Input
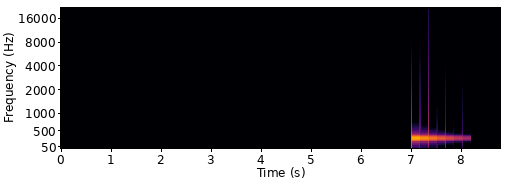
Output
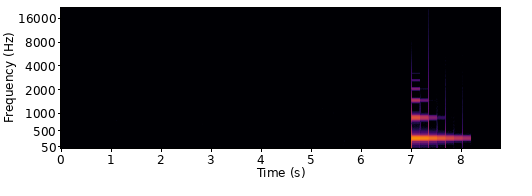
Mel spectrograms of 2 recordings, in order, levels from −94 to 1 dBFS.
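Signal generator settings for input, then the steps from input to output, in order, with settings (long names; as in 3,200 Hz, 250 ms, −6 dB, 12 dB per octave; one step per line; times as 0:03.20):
level staircase 292 Hz −16.5 dBFS, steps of −6 dB, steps 7, 0.17 s 0.00 s
soft clipping −23.5 dBFS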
